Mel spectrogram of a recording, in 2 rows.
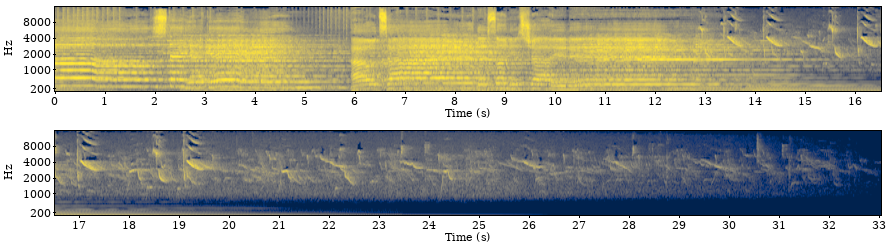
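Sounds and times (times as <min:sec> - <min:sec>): held low chord: 0:00.0 - 0:21.5
birds chirping: 0:00.0 - 0:31.0.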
